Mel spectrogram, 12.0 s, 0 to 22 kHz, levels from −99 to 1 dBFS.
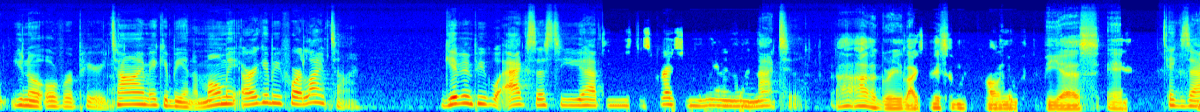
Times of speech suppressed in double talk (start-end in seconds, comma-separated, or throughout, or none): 6.03-7.58, 9.16-10.47, 11.22-11.46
